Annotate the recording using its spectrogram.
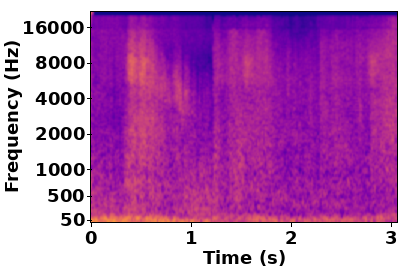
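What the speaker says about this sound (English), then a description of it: "It's got a little missile launcher." A small missile launcher fires in the naval combat game From the Depths. A dense, roaring burst of explosive rumble is loud and continuous, with no voices.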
